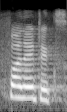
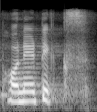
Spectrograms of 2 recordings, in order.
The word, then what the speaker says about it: phonetics: सो फोनेटिक्स, और इसका उच्चारण विथ स्ट्रेस फोनेटिक्स होगा, ठीक है ना, न कि फोनेटिक्स, ठीक है।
